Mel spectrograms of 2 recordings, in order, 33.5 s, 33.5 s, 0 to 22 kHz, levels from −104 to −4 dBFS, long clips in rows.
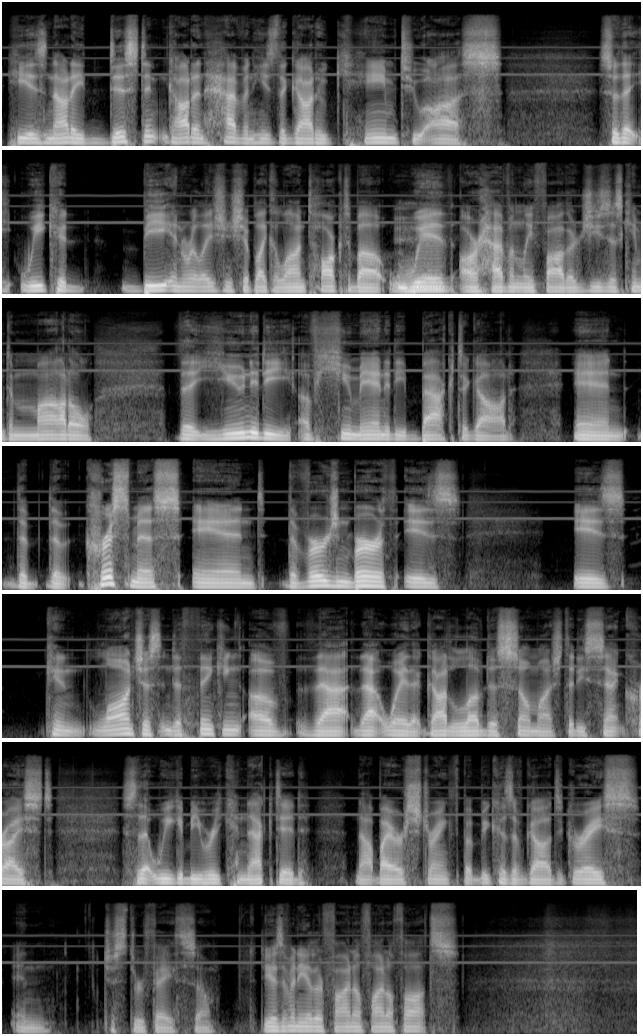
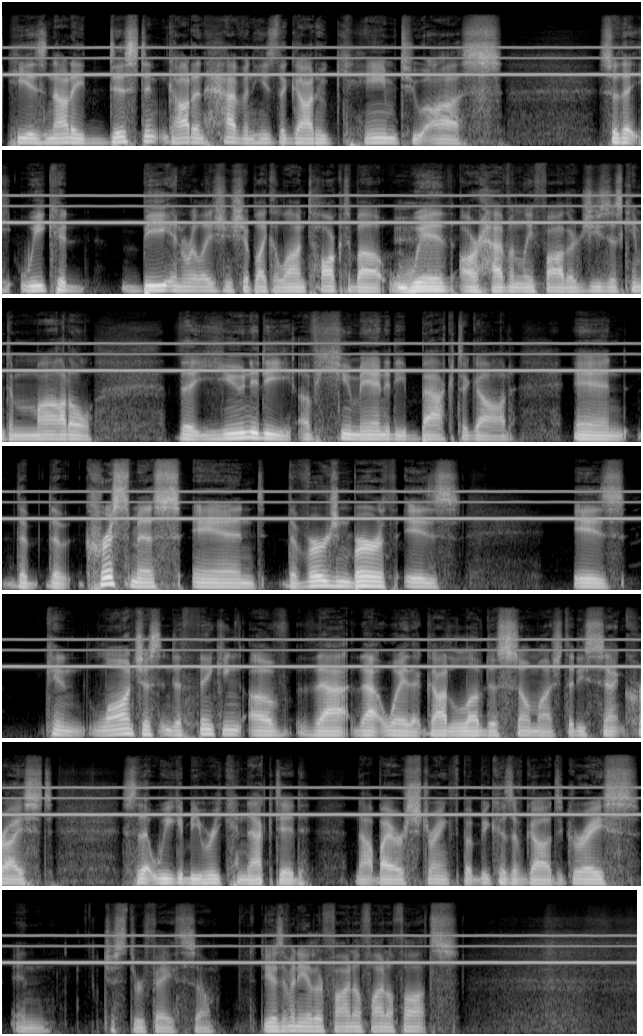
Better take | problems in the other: first | high-pitched whine; loud; throughout; 3 kHz, 5 dB below the speech; faint in the first

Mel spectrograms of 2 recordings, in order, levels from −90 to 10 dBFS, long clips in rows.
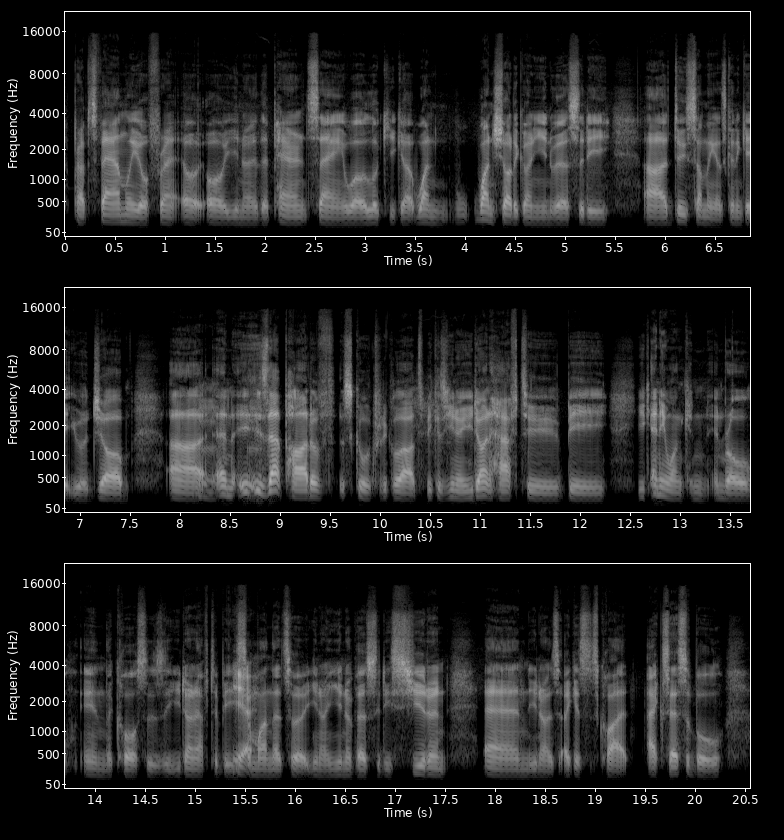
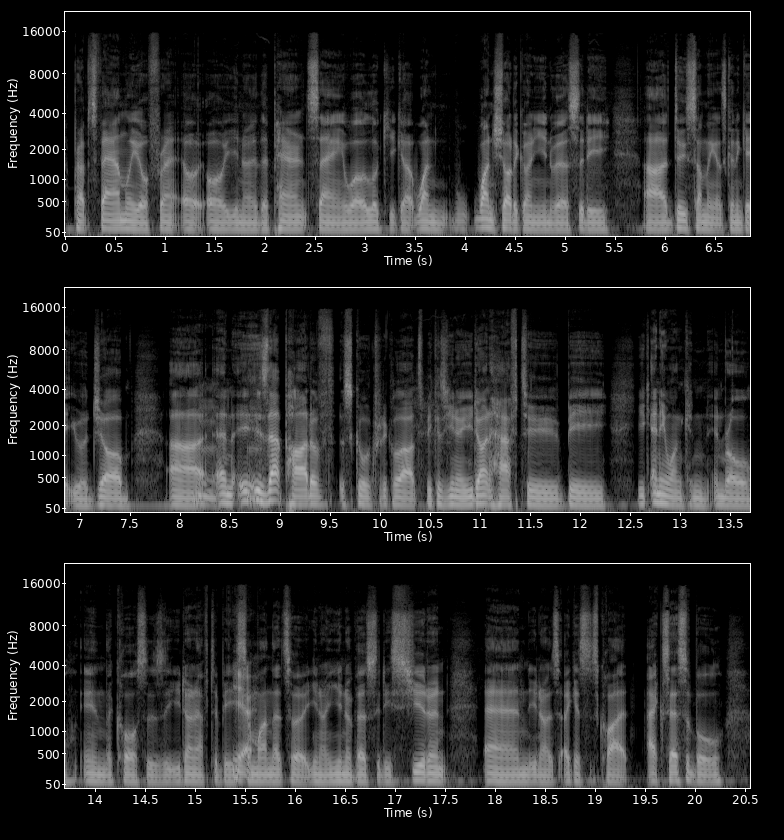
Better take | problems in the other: second | thin; very; fading below 350 Hz

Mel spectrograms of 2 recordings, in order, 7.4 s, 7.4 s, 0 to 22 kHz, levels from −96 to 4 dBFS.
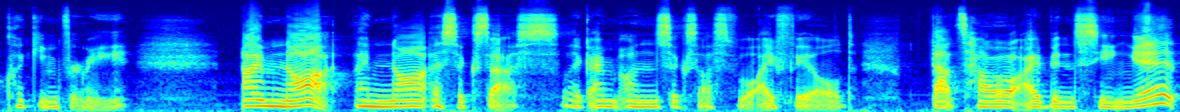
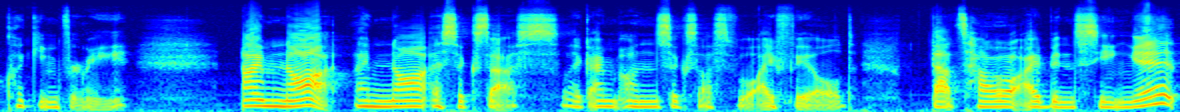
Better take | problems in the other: neither | distortion; slight; 10 dB below the speech; the same in both

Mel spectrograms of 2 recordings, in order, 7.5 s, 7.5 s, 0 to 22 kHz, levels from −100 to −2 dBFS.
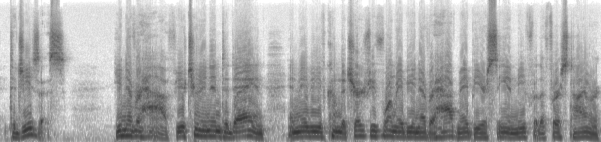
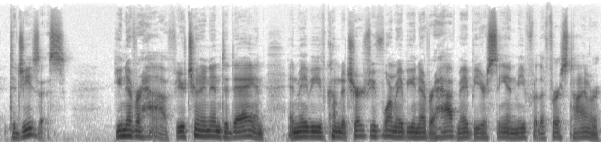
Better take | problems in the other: second | distortion; heavy; 17% of the sound clipped

